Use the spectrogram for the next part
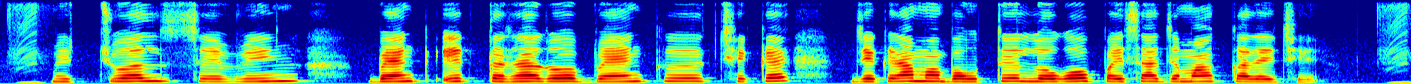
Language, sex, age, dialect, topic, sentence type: Maithili, female, 56-60, Angika, banking, statement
